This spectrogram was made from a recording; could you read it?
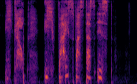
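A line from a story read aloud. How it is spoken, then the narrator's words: Whispered. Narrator (German): flüsterte Anatol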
